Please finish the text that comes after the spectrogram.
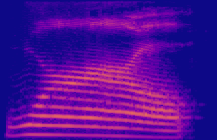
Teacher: that earl is quick because I'm moving from puckered lips all the way through to square tense and then pulled back for that L · So I can get that really square shape for my lips. But if I start with a W and my lips are very rounded for that W, I have to really pull my lips back into that square tense shape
